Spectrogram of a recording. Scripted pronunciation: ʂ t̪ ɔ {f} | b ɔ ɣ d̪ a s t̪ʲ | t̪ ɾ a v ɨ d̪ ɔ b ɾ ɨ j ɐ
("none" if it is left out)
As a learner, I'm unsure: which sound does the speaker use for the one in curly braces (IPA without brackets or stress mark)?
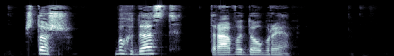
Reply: ʂ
